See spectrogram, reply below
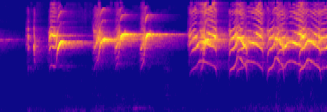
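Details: Sunbird (kolibri ninja) used for training untrained birds: a continuous high, thin warble. A drawn-out level whistle comes first, then rapid chattering, hooked notes.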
